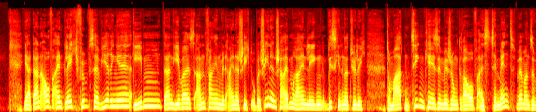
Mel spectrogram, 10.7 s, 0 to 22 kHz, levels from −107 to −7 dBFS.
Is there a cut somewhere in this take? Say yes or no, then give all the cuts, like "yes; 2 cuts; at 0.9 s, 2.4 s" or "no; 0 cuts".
yes; 3 cuts; at 2.6 s, 6.8 s, 7.7 s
